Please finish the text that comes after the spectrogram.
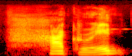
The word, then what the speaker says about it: Hagrid: In both words, you've got the same a sound at the beginning. If you noticed, Hagrid. Harry. Okay. Agrid with a long e at the end. Hidrid but with an a sound at the beginning. The same you'll hear in words like cat.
